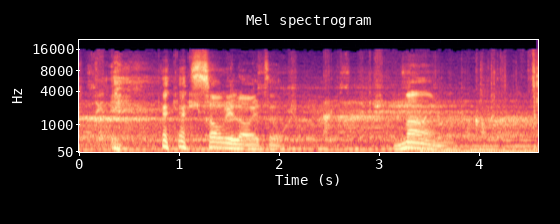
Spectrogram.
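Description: A man laughs heartily close to a microphone.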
